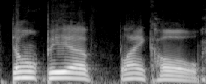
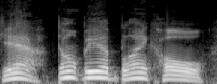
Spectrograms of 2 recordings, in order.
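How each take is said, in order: First: Slow, high imitated team chant shout. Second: Slow, high mock coach shout; coach repeating the shout. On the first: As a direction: bellow it like a whole football team answering. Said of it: "the whole team shouts". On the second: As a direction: hammer the rule home like a coach. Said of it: "the coach reiterates it".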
